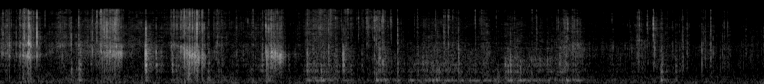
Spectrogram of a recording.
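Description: Small hollow yellow and blue striped dry soap curls are squeezed and crushed in the palms into small flakes. Bright, dry crunching and crinkling comes in loud bursts over the first three seconds, then settles into softer, continuous crumbling.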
